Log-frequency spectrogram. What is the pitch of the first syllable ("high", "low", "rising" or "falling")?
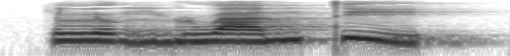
low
